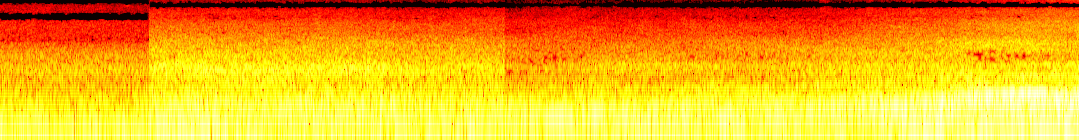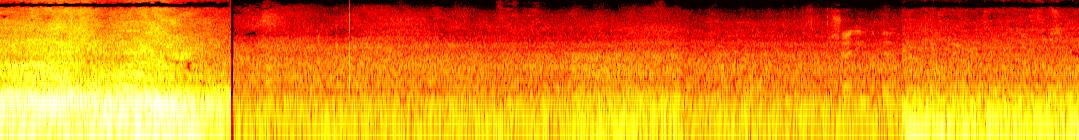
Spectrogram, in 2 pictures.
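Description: City street traffic: road and engine noise, with a vehicle engine rising steadily in pitch and loudness through the middle as it speeds up past the microphone, then cutting off suddenly, leaving quieter street ambience.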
